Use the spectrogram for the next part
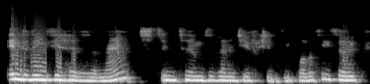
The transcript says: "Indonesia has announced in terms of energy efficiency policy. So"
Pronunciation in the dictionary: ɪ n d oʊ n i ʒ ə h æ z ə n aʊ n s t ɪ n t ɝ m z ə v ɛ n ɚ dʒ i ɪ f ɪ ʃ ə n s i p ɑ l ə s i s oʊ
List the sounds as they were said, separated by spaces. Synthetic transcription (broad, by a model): ɪ n d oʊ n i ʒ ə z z ə n aʊ n s t ɪ n t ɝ m z ə v ɛ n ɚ dʒ i ɪ f ɪ ʃ ə n s i p ɑ l ə s i s oʊ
